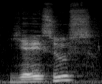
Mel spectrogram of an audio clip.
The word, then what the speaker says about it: Jesus: by okay all right the word Jesus is yesus uh kind of like you're saying yay yay Yus um all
